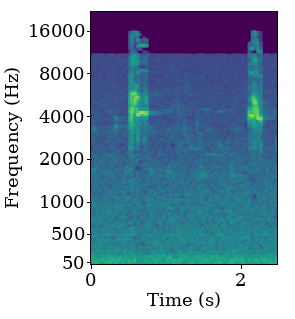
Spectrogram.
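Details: Eurasian siskin with a pair of piercing high whistles roughly one and a half seconds apart, each a wavering flourish that drops into a short thin tail.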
